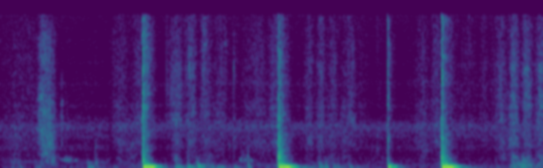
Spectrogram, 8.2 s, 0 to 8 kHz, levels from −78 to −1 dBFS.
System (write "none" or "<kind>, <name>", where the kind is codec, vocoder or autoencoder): none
